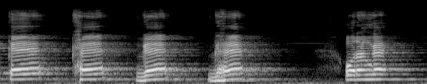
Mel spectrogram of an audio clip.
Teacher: स्पर्शी व्यंजन यानी ऐसे व्यंजन जिनके उच्चारण में दो उच्चारण अवयव एक दूसरे को स्पर्श करते हैं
